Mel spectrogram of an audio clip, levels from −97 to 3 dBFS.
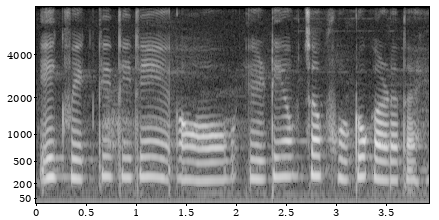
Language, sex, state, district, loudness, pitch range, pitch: Marathi, female, Maharashtra, Washim, -18 LUFS, 250-285 Hz, 270 Hz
